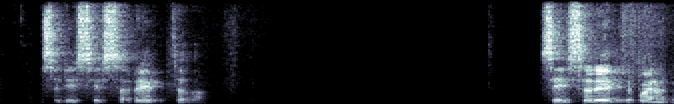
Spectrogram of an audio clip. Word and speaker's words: Sarepta: Sí, Sarepta, bueno, en inglés sale como Sarafat, pero es Sarepta en español.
